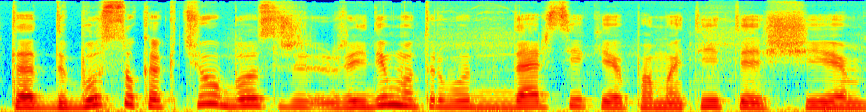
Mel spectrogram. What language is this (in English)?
Lithuanian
